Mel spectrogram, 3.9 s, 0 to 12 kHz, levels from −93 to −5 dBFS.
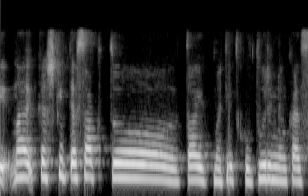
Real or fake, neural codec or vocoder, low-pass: real; none; 7.2 kHz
